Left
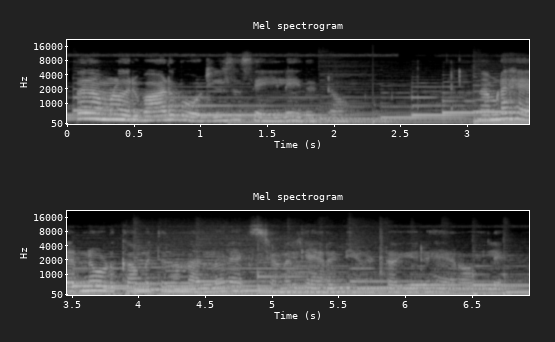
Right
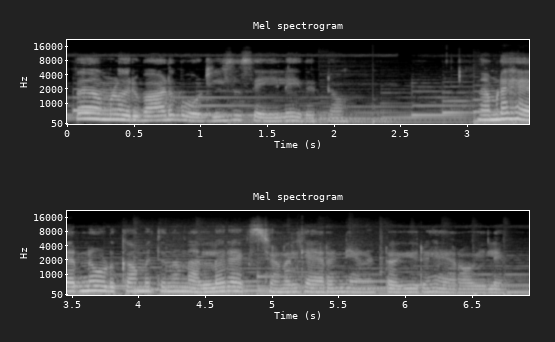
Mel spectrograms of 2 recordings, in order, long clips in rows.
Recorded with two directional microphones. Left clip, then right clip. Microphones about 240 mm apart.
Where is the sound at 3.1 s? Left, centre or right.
Right.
